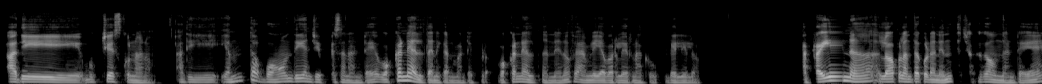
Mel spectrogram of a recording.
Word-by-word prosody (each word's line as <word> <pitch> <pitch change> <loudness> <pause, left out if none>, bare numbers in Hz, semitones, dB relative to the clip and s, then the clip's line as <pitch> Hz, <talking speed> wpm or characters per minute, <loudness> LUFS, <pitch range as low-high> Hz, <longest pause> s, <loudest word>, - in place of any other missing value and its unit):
అది 125 0 +4 0.6
బుక్ 110 0 -11
చేసుకున్నాను. 95 - -1 0.3
అదీ 110 0 -6 0.3
ఎంత 165 +9 -6 0.2
బాగుంది 135 +5 -1
అని 125 - -5
చెప్పేసానంటే, 105 -5 -6 0.2
ఒక్కనే 185 +8 +4
యేళ్తానికనమాట 90 -5 -3
ఇప్పుడు. - - -16
ఒక్కడినే 125 0 -1
యేళ్తున్నాను 90 -3 -7
నేను. 105 +5 -5
ఫ్యామిలీ 100 -1 -2
ఎవరు 95 +1 -3
లేరు 90 0 -6
నాకు 85 - -15 0.2
ఢిల్లీలో. 85 -3 -5 1.1
ఆ - - +4
ట్రైన్ 180 -1 +7 0.3
లోపల 130 +2 +4
అంతా 130 +1 +1
కూడాను 110 -5 +1
ఎంత 130 - -4
చక్కగా 120 -1 -4
ఉందంటే 95 0 -4
110 Hz, 155 wpm, -28 LUFS, 90-125 Hz, 1.1 s, ట్రైన్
